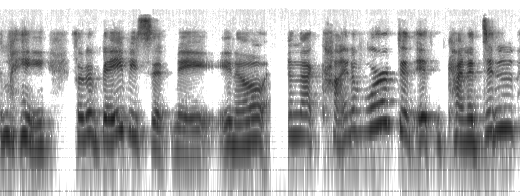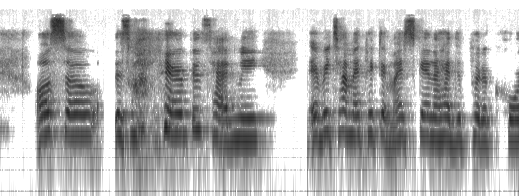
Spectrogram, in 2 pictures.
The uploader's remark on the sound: This episode was recorded as a live virtual session held during the 17th annual ISSS Conference on June 24, 2022.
